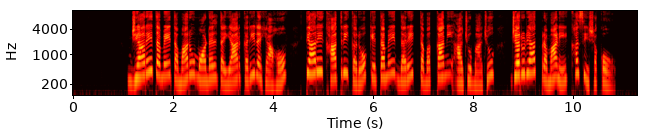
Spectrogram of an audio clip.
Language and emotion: Gujarati, neutral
